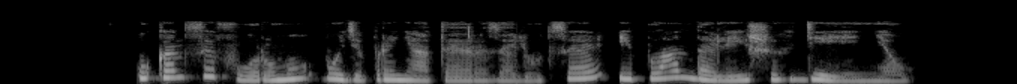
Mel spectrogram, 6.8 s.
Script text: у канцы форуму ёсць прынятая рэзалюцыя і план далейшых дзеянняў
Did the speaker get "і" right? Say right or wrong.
right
